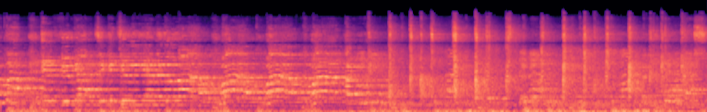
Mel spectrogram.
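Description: Co-ed a cappella group singing a pop song, voices in close harmony over a sung bass line. Vocal percussion clicks and thumps keep the beat and get busier about six seconds in.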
